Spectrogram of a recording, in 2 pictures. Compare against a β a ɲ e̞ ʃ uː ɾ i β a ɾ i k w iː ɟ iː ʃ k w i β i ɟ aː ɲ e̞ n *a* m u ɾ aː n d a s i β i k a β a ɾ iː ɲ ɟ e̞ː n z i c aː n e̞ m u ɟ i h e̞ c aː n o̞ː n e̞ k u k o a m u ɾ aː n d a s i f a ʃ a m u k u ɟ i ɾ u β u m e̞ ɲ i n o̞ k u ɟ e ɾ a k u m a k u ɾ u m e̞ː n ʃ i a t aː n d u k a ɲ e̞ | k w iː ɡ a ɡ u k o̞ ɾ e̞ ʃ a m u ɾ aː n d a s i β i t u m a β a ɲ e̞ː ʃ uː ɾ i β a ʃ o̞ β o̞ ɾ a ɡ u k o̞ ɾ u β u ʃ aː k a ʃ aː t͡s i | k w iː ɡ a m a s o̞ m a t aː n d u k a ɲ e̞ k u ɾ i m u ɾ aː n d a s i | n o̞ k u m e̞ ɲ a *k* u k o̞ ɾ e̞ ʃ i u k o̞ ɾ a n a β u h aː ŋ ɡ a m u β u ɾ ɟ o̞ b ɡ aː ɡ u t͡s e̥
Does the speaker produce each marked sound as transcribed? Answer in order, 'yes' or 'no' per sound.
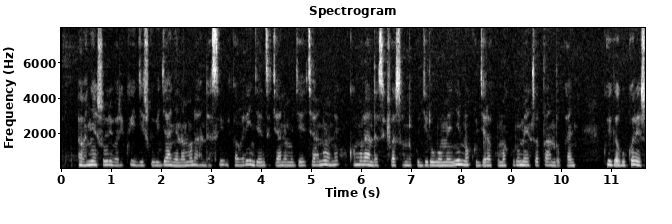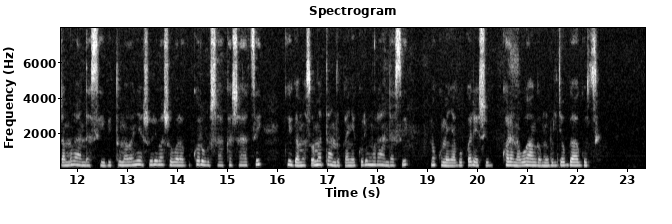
yes, no

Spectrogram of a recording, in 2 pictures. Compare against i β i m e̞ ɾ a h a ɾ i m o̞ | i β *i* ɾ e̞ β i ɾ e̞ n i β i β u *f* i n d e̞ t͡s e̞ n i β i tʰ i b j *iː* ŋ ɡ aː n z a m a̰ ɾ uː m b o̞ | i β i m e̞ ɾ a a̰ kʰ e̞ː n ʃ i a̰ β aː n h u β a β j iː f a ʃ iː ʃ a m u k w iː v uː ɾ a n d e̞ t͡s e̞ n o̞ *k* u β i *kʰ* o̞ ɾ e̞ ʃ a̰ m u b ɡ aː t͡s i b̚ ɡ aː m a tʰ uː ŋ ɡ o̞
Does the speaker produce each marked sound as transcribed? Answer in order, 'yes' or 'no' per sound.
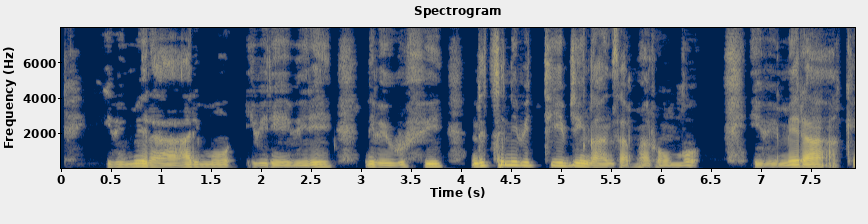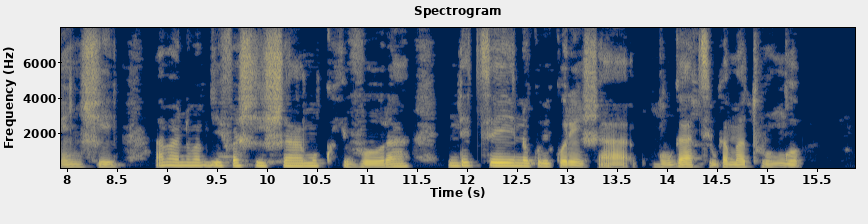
yes, yes, yes, yes, no

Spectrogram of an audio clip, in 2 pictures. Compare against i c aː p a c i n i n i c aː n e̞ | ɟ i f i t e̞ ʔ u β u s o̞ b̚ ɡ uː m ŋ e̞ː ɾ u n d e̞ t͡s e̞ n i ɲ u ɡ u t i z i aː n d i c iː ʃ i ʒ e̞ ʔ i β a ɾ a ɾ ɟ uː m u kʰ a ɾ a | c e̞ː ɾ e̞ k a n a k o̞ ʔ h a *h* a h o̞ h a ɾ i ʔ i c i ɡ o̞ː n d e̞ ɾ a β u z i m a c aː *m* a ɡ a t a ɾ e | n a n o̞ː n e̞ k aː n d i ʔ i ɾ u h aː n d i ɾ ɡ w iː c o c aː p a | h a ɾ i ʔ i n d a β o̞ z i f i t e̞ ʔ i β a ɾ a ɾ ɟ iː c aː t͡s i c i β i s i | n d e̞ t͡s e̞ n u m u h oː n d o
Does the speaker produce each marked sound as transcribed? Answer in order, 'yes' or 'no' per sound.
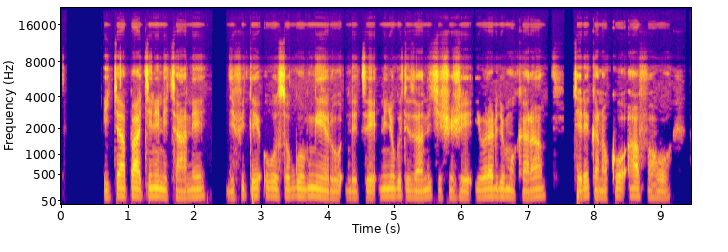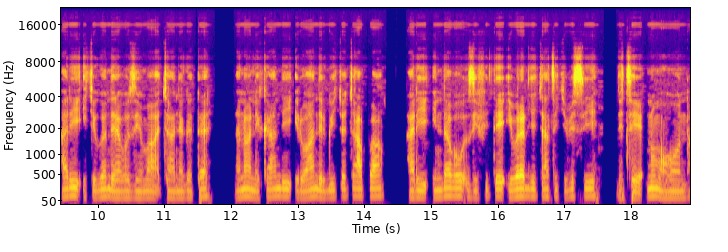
no, no

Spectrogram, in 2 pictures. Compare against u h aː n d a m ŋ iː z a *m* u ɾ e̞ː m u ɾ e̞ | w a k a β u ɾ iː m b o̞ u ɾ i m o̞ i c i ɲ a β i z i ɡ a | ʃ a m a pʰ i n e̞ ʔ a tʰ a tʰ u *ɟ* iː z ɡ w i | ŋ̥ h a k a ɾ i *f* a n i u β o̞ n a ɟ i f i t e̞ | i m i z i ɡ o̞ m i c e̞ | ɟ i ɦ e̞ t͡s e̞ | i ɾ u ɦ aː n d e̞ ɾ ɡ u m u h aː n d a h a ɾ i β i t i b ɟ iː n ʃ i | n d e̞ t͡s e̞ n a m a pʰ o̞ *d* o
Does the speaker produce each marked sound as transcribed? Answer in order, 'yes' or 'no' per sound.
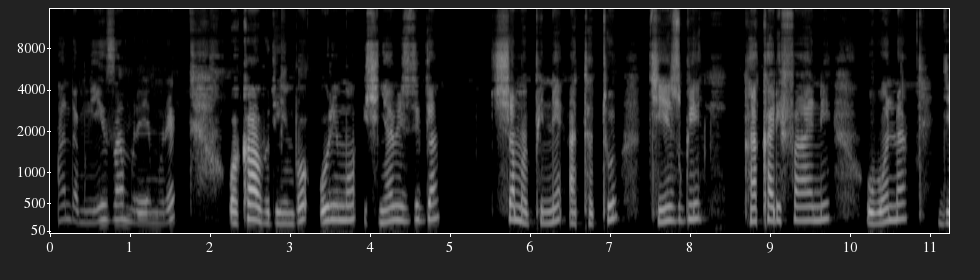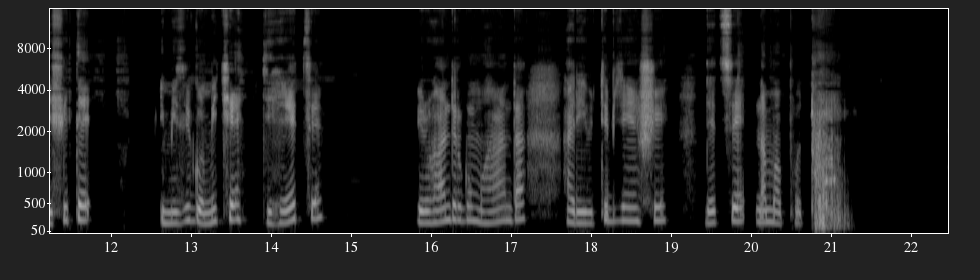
yes, no, yes, no

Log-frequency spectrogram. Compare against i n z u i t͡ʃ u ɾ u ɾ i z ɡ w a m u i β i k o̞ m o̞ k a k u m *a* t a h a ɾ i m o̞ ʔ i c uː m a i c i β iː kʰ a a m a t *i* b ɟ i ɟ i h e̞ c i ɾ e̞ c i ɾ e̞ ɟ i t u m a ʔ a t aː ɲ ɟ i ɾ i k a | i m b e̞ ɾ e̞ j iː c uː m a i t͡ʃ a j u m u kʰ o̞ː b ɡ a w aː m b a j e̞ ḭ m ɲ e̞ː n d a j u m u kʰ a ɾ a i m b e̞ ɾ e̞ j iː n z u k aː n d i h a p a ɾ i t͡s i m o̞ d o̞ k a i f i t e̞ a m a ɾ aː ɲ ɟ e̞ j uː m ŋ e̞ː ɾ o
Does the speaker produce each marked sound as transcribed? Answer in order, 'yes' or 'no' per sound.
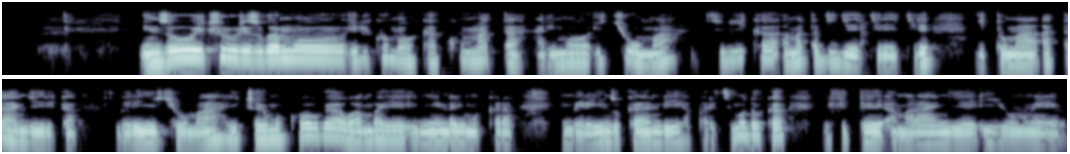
yes, no

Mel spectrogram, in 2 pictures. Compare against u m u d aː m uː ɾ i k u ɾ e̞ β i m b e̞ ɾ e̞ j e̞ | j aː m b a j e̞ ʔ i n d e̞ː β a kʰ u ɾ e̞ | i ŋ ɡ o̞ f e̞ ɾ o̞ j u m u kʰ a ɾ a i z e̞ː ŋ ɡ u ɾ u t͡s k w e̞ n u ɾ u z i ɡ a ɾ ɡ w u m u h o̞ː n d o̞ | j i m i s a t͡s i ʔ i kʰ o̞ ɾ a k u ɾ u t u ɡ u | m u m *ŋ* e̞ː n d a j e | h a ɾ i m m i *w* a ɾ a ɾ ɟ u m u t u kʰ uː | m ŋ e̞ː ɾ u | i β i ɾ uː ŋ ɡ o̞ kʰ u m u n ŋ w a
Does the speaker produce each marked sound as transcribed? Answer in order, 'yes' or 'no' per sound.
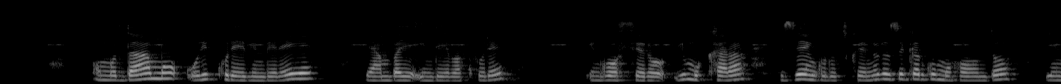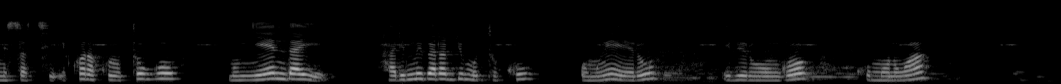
no, no

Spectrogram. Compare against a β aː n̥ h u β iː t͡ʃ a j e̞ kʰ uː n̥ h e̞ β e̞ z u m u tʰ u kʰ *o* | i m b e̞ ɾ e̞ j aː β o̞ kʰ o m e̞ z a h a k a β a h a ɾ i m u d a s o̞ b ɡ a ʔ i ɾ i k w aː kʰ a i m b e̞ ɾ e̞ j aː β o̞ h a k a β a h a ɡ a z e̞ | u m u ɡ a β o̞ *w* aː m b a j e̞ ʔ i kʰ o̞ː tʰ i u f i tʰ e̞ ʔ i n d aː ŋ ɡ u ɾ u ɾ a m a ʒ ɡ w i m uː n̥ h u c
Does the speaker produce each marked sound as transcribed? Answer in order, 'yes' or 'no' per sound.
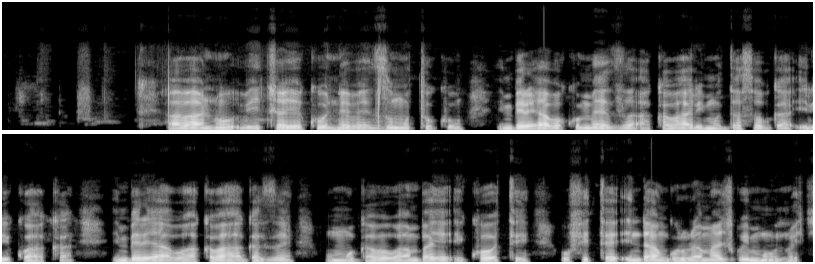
no, yes

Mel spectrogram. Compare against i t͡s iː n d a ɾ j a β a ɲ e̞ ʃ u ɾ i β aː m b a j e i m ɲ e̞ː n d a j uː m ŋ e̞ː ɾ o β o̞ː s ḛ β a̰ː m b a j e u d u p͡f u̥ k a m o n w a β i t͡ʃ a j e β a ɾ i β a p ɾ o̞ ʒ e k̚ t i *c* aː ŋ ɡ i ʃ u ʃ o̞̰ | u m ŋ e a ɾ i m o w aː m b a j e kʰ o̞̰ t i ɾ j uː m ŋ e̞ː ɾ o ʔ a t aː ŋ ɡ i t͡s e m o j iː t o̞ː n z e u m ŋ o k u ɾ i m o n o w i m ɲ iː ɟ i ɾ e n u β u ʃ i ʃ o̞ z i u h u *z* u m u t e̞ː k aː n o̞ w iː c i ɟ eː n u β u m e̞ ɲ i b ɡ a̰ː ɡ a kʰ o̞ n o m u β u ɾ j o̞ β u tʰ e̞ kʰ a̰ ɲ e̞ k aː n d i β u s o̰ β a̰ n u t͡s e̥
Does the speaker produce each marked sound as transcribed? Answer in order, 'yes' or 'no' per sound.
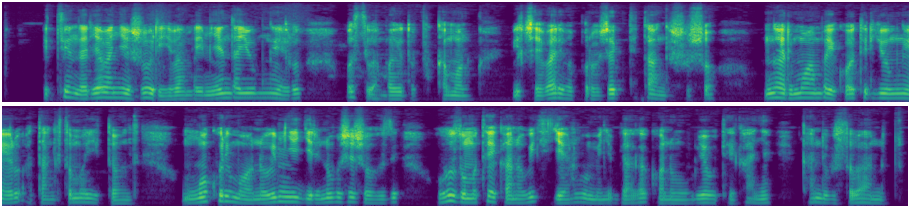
no, yes

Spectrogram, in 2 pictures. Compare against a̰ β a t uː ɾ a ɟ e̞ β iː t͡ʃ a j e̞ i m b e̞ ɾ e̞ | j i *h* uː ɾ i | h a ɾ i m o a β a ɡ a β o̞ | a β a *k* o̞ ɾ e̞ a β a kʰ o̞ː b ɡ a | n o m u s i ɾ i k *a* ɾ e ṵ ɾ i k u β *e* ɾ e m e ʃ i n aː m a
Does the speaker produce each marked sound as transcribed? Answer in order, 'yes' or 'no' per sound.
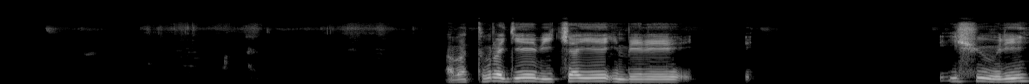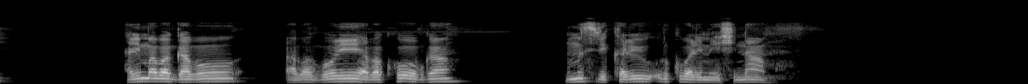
no, no, yes, no

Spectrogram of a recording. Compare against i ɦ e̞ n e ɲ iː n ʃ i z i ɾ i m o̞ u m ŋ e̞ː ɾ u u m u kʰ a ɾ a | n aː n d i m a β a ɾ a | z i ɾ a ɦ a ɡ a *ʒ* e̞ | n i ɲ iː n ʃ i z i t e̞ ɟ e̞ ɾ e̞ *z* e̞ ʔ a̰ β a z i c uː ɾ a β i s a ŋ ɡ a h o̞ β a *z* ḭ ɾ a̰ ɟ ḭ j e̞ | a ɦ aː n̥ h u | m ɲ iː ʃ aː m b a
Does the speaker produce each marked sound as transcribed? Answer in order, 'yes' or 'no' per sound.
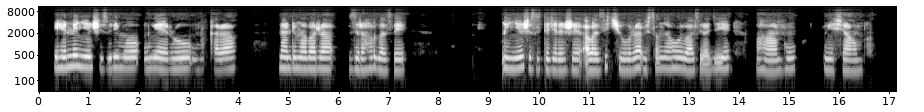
no, no, yes

